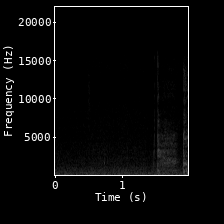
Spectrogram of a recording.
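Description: Near silence: quiet room tone, then near the end a faint breathy hiss, like a breath drawn in just before speaking.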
